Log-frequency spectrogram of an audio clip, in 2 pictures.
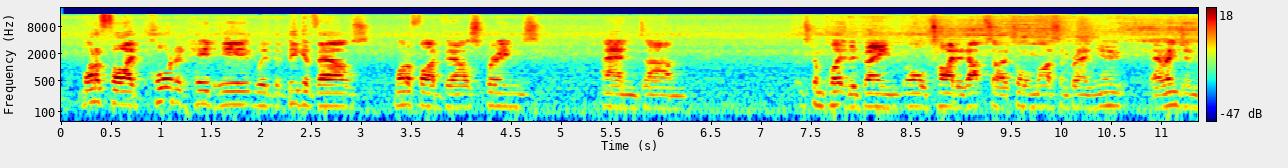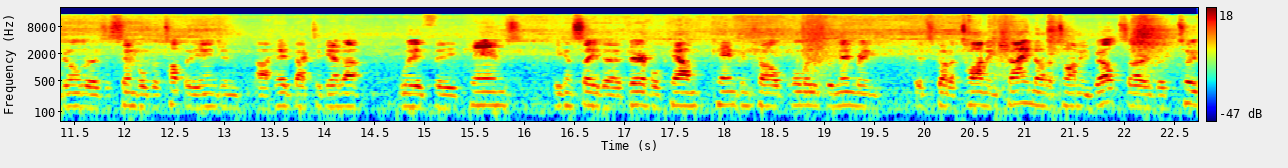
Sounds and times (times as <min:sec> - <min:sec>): Speech: 0:00.2 - 0:04.8, 0:05.4 - 0:06.3, 0:07.4 - 0:22.7.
